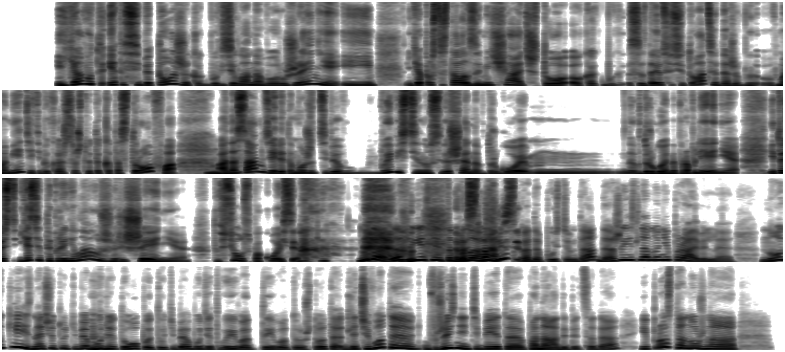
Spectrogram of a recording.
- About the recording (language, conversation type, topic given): Russian, podcast, Как научиться доверять себе при важных решениях?
- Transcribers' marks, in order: tapping; laugh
